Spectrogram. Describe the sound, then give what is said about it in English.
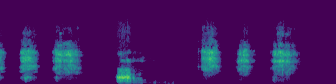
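Forceful breaths from a deep breathing exercise: six short, sharp, airy bursts in an uneven rhythm. The third is louder and lower, like a gasp. No one speaks. “when you get into deep breath work, and I call the program that I'm doing right now Breathing for Jesus. So I have a three-tiered breath system.”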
